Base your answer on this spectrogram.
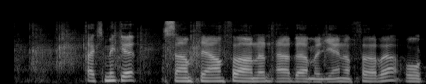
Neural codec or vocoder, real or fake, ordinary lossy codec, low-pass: codec, 16 kHz, 4 kbps, FunCodec, trained on LibriTTS, 50 frames a second; fake; none; none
